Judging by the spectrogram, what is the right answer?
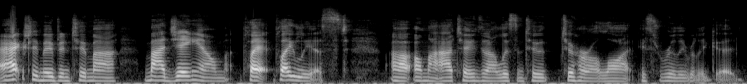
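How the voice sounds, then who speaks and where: A woman's fairly low voice at a moderate pace, with a warm, enthusiastic tone and a strong Southern US accent. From Mississippi, US South. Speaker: podcast and vlog host. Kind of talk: casual solo podcast monologue. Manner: warm, chatty, enthusiastic.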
